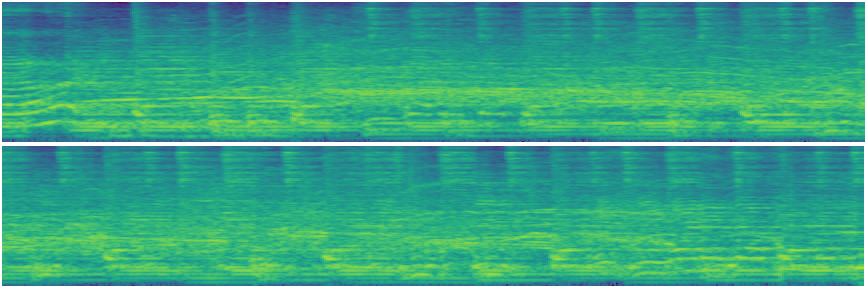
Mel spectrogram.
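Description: Live stage band music: a male singer with a microphone over electric guitar and a steady percussion beat.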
